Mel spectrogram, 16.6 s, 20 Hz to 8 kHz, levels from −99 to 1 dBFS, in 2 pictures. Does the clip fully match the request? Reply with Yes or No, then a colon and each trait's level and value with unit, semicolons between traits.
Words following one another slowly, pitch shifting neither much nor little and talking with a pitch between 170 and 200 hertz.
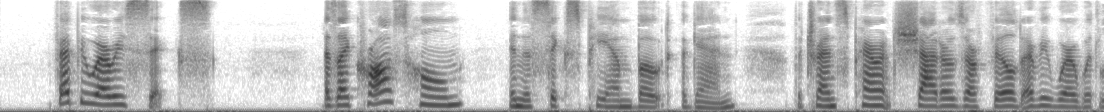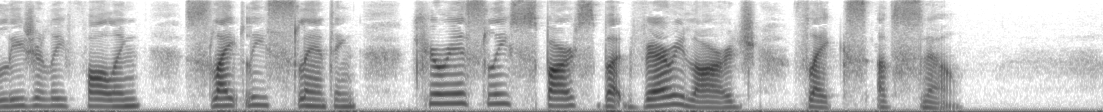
Yes: slow, 115 wpm; average, 3.3 semitones; high, 190 Hz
